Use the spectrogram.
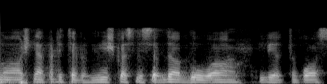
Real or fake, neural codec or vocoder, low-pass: fake; codec, 16 kHz in and 24 kHz out, 0.6 kbps, FireRedTTS-2 codec; 5.4 kHz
